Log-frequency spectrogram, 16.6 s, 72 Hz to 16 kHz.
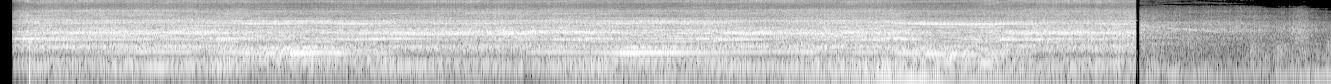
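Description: Electric angle grinder running with a high whine, its pitch sagging twice as the disc is loaded. It is switched off about 14 seconds in: the whine stops suddenly and the disc winds down.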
